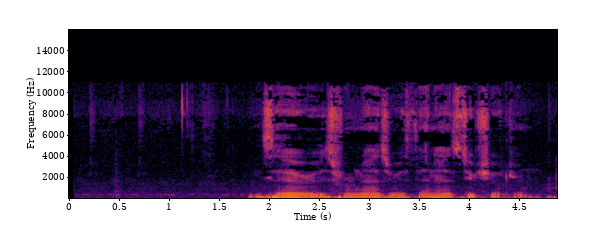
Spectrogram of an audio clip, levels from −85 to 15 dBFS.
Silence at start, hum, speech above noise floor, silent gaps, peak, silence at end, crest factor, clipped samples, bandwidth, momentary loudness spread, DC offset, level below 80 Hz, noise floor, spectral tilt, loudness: 1.8 s; none; 35 dB; none; -4 dBFS; 0 s; 18 dB; under 0.1%; 11 kHz; 20 LU; under 0.1%; -30 dBFS; -56 dBFS; -5.5 dB/octave; -22 LUFS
